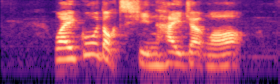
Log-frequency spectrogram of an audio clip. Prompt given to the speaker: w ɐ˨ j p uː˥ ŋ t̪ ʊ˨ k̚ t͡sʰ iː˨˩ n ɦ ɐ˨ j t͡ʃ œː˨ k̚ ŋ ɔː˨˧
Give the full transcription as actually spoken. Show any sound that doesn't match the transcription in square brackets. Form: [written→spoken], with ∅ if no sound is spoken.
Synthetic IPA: w ɐ˨ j [p→k] uː˥ [ŋ→∅] t̪ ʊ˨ k̚ t͡sʰ iː˨˩ n ɦ ɐ˨ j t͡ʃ œː˨ k̚ ŋ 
